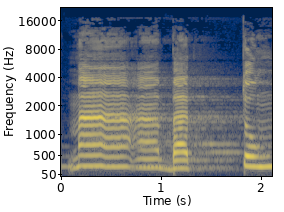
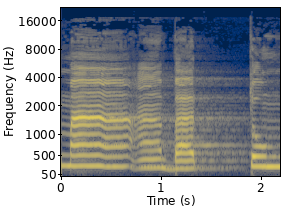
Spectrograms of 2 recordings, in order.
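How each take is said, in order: Both takes have the same delivery.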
